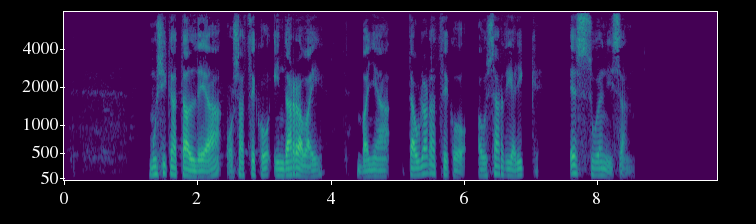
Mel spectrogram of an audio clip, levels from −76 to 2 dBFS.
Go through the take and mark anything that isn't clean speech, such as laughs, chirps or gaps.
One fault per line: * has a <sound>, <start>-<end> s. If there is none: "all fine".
all fine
